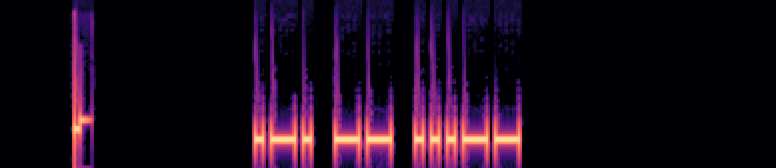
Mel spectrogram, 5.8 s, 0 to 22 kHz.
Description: Morse code, heard as a keyed tone, about 20 wpm, 700 Hz. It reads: RM3
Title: Three Letter-Number Combinations - 20wpm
